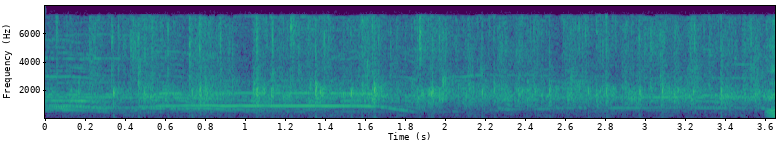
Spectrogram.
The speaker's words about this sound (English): Please. Y'all don't even know what y'all clapping for yet. We're just glad. Well, they do deserve an applause because I believe this weekend y'all are celebrating 50 years in marriage.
